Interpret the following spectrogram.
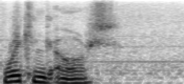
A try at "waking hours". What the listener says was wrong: Okay, all right, nice job. Nice job.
